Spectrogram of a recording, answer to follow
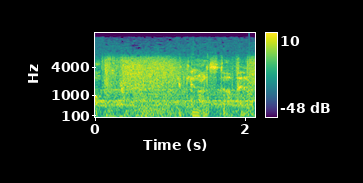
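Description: Action-film trailer soundtrack: a sudden blast-like burst at the start over a low rumble, mixed with dramatic music and voices.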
